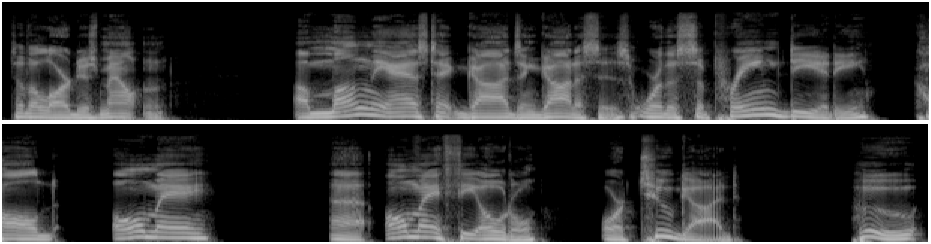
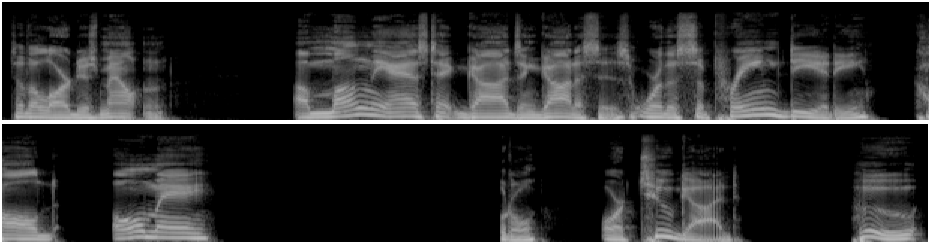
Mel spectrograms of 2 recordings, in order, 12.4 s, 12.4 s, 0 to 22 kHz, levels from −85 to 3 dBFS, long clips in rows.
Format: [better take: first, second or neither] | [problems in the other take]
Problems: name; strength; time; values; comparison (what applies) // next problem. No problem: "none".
first | audio cutting out; at 8.5 s for 1.5 s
